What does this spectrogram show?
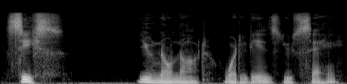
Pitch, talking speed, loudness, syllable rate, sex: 90 Hz, 155 wpm, -22 LUFS, 3.7 syllables/s, male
